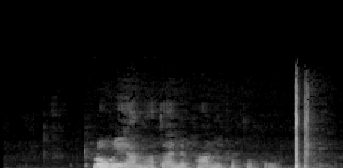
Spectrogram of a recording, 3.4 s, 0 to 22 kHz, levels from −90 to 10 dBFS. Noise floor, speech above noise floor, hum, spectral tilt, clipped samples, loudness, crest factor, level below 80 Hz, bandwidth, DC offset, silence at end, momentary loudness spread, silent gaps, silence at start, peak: -66 dBFS; 45 dB; none; -4 dB/octave; under 0.1%; -21 LUFS; 22 dB; -50 dBFS; 13 kHz; under 0.1%; 0.35 s; 20 LU; none; 0.9 s; 0 dBFS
